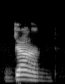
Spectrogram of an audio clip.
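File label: "jand", Nigerian Pidgin, female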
